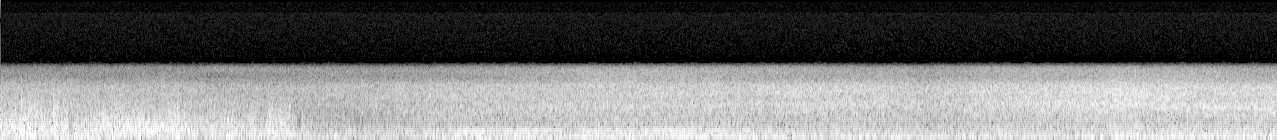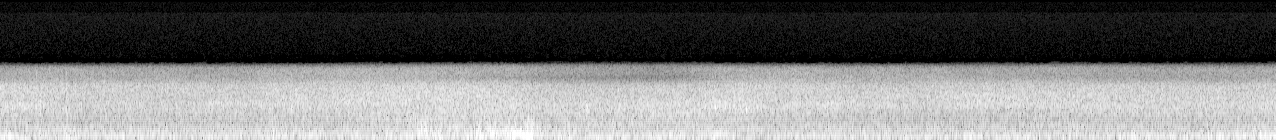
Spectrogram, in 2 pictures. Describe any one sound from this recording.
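Wind rushes over the microphone while moving outdoors.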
